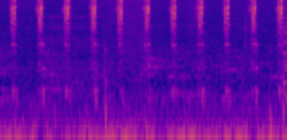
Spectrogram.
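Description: Rapid, even clock ticking at about seven ticks a second, faint: a countdown-clock sound effect running while the on-screen counter falls.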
